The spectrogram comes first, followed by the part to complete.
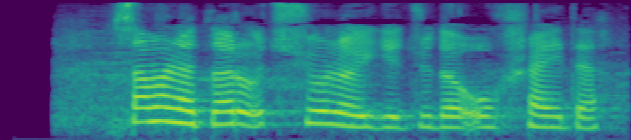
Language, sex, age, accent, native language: Uzbek, female, 18-24, Qoraqalpog'iston, Uzbek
